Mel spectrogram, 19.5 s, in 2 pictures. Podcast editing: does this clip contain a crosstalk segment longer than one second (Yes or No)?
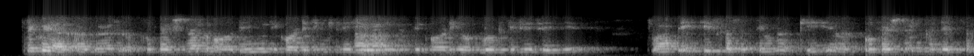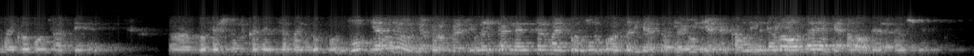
Yes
